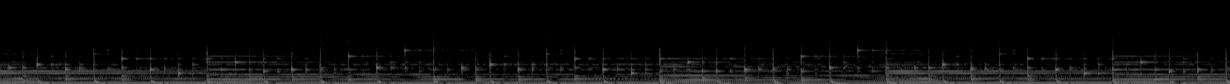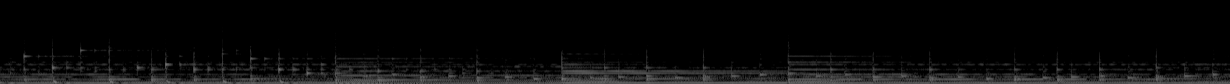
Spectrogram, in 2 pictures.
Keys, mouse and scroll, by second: 19.9 Down, 23.8 scroll up 1.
